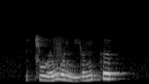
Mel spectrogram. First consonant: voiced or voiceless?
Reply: voiceless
